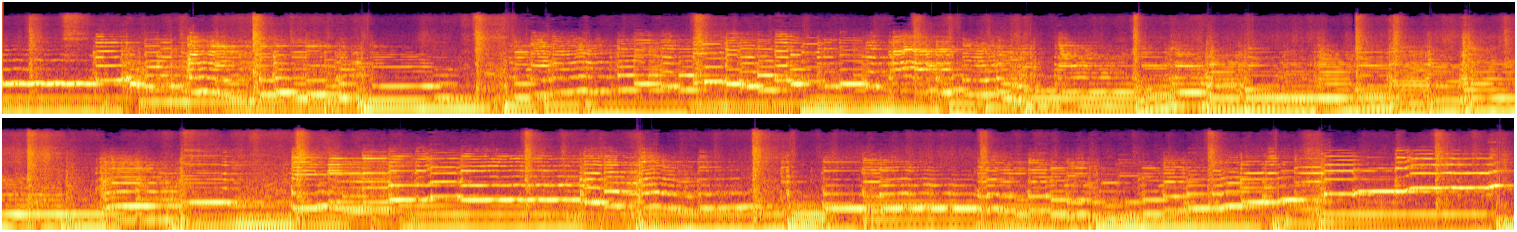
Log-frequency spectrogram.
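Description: Hollow-body archtop electric guitar playing a bluesy instrumental solo, with note runs climbing and falling over sustained bass notes and steady drum hits from a live band.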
